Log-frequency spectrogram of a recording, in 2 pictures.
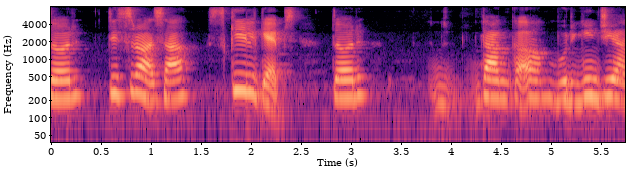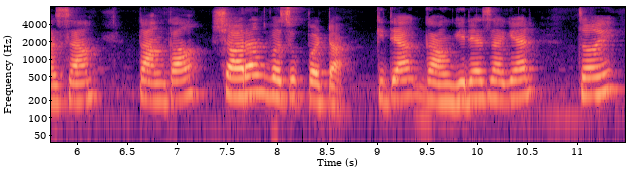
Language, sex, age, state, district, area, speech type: Goan Konkani, female, 18-30, Goa, Salcete, urban, spontaneous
